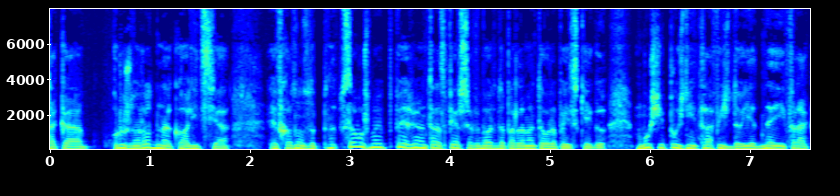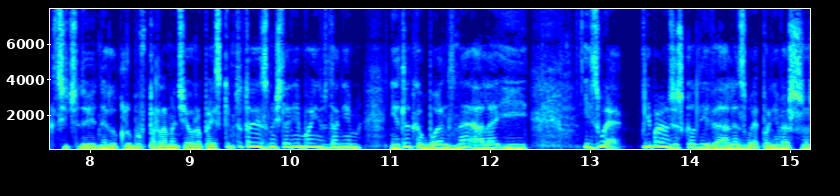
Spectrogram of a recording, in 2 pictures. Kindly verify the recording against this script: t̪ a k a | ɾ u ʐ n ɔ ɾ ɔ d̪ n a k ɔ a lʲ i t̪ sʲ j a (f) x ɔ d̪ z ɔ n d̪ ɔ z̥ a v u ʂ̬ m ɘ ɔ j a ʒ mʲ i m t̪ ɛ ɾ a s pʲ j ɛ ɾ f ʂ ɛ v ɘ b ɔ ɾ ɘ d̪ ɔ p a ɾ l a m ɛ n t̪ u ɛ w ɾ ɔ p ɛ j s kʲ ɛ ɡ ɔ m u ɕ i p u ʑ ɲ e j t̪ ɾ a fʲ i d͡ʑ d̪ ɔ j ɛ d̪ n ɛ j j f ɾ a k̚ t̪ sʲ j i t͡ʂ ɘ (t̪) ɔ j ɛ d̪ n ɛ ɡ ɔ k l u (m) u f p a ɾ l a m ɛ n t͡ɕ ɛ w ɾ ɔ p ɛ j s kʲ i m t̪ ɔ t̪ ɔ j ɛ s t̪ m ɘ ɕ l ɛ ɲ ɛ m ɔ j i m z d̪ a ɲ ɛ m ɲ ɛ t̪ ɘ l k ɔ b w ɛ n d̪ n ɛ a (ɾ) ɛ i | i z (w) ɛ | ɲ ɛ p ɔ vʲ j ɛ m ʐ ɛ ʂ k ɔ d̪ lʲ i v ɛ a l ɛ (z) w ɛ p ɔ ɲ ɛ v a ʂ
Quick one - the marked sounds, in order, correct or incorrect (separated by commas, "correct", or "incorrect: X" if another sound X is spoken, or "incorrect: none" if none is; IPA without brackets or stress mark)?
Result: correct, incorrect: d̪, incorrect: b, incorrect: l, correct, correct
